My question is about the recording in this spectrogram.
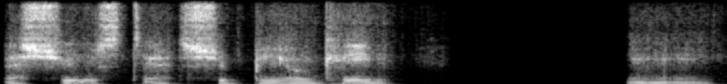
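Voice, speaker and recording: In a lowish, slow voice captured on a low-quality recording, a man from China chats with viewers during a drawing stream. He speaks with a Chinese accent, pausing to find words and letting out little chuckles.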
